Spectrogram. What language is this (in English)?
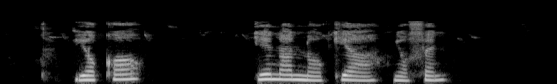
Tunen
